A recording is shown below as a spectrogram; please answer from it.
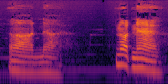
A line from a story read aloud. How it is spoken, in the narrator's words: sighed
